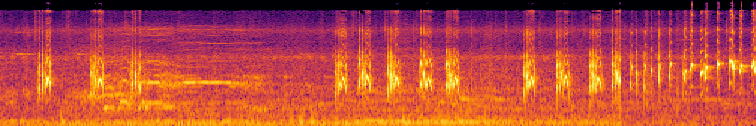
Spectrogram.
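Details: Leafbird, cucak wilis or rengganis, as a lure to draw wild birds: separated rough, buzzy notes with a low hum behind, ending in a fast, high-pitched chattering series.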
